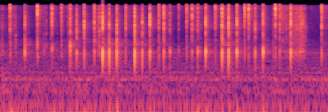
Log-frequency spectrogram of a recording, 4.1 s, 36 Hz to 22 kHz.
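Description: A closed, small silver plastic GameBoy Advance SP with a hollow casing is held in the hand and tapped fast with long fingernails on the top lid and hinge side. About 33 short, dry, clicky taps come in a quick, uneven run, each with a hollow tone near 1 kHz, a bright edge and almost no ring.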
